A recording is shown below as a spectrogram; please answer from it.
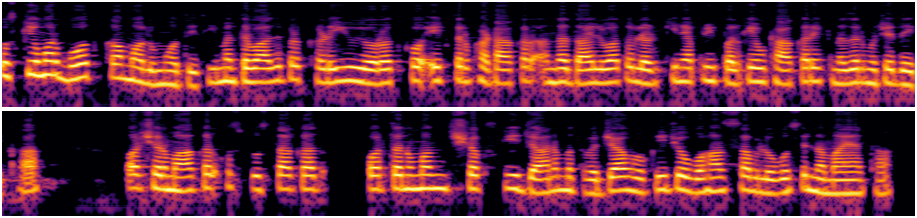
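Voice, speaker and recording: A woman narrating an audio novel in a steady, even storytelling manner. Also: medium pitch, a little hiss or hum. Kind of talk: scripted narration.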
